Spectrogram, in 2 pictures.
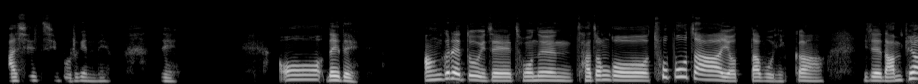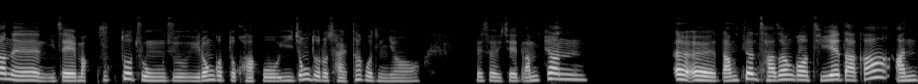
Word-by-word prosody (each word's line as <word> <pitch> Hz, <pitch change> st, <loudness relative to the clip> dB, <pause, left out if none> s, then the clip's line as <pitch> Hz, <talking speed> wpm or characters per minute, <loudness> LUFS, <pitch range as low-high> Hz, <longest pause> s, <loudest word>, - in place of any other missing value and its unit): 아실지 175 Hz, +1 st, -8 dB
모르겠네요. 155 Hz, -1 st, -12 dB, 0.5 s
네. 155 Hz, -3 st, -11 dB, 1.0 s
어 220 Hz, +1 st, 0 dB
네네. 180 Hz, -9 st, +2 dB, 0.6 s
안 210 Hz, +4 st, 0 dB
그래도 235 Hz, -7 st, +3 dB
이제 175 Hz, 0 st, +2 dB
저는 185 Hz, -2 st, -1 dB
자전거 185 Hz, -2 st, +2 dB
초보자였다 215 Hz, -, +1 dB
보니까 160 Hz, +1 st, -5 dB, 0.4 s
이제 175 Hz, 0 st, +1 dB
남편은 195 Hz, -, +1 dB
이제 170 Hz, +2 st, +1 dB
막 170 Hz, 0 st, -7 dB
국토 260 Hz, +7 st, -3 dB
종주 175 Hz, -2 st, -5 dB
이런 190 Hz, +5 st, -1 dB
것도 190 Hz, -3 st, -5 dB
가고 165 Hz, 0 st, -5 dB
이 175 Hz, +1 st, -9 dB
정도로 210 Hz, -4 st, -2 dB
잘 165 Hz, -3 st, -7 dB
타거든요. 160 Hz, -5 st, -8 dB, 0.5 s
그래서 175 Hz, 0 st, -5 dB
이제 165 Hz, 0 st, -5 dB
남편 220 Hz, +6 st, -1 dB, 0.9 s
예예. 200 Hz, -5 st, +5 dB
남편 195 Hz, +9 st, +3 dB
자전거 215 Hz, +1 st, +1 dB
뒤에다가 220 Hz, -, +2 dB
안 185 Hz, +3 st, 0 dB
185 Hz, 250 characters per minute, -20 LUFS, 170-210 Hz, 1.0 s, 예예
